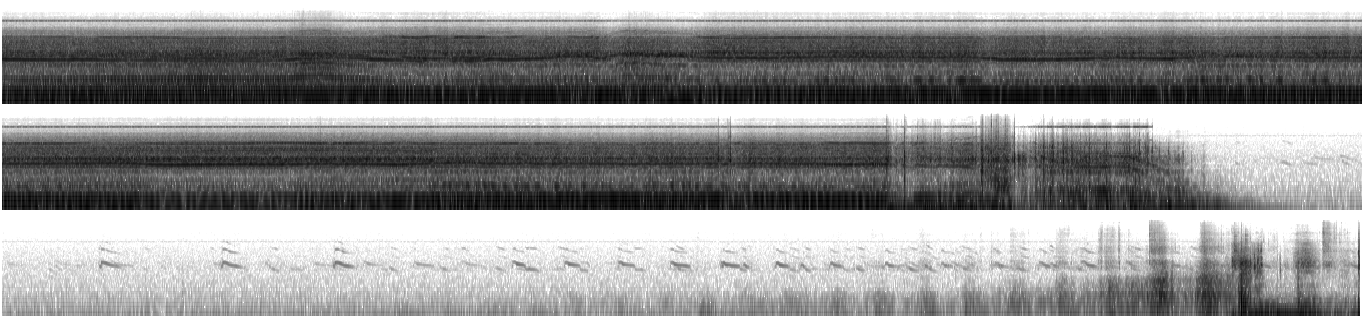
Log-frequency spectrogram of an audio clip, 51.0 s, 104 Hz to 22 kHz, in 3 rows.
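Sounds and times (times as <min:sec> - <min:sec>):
drone motors whining: 0:00.0 - 0:33.2, 0:40.4 - 0:50.9
faint bird chirps: 0:32.4 - 0:49.1.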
